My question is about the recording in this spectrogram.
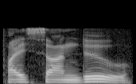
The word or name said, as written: Paysandu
